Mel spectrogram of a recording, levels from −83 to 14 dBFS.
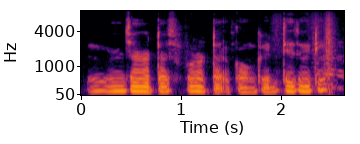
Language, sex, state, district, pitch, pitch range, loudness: Bengali, male, Tripura, West Tripura, 120 Hz, 110-125 Hz, -18 LUFS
